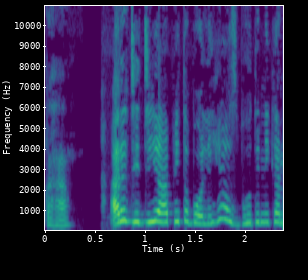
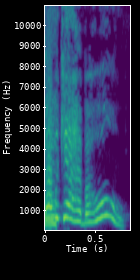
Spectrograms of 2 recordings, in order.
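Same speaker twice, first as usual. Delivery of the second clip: puzzled; 4 semitones higher, 5 dB louder than usual. Acted. Puzzled mother-in-law.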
